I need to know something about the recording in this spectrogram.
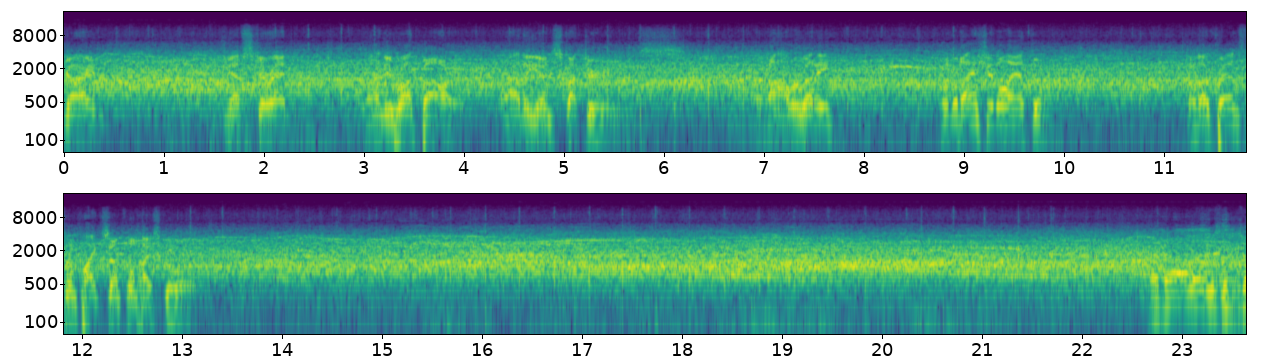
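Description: A large crowd murmurs and chatters in a big echoing hall.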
